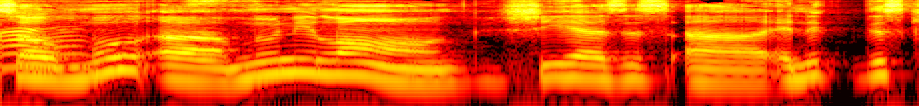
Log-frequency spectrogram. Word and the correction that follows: Money Long: It's pronounced Money Long. – Money Long, sorry. What did I say? I said Mooney Long, my bad.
